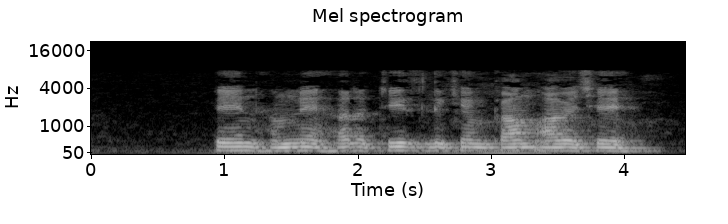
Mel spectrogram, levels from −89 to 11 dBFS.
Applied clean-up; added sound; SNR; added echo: none; none; none; none.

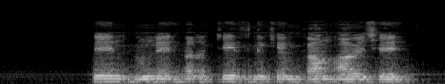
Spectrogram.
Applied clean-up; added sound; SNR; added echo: neural separator model SepFormer DNS4.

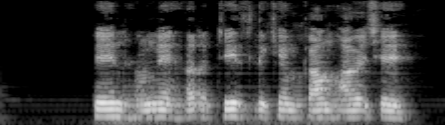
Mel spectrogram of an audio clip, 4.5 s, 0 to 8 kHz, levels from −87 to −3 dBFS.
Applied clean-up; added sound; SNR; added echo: neural mask model DeepFilterNet 3.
